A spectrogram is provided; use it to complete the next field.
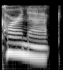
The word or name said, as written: Karnak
